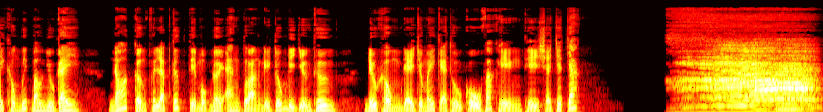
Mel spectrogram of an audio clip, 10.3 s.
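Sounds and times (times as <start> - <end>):
speech: 0.0 - 7.3, 8.3 - 8.6
ox bellowing loudly: 8.4 - 10.2.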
